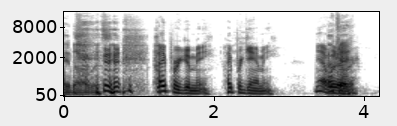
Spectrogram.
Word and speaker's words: hypergamy: Hypergamy? Like monogamy. Hypergamy. Okay. Hypergamy. Hypergamy. That's what I'm going with. Finally stumbled upon it. Wonder what Yitzi has to say about all this. Hypergamy. Hypergamy.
